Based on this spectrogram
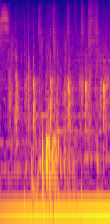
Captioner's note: applause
